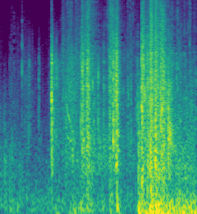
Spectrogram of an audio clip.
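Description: Cruise missile strike explosions in Call of Duty Modern Warfare: a sharp blast, then a series of rumbling booms that build into a loud, sustained roar of detonations near the end.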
